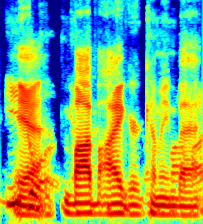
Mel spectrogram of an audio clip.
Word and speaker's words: Iger: Is it really even with Iger? Did I say his name right? Igor. Yeah, Bob Iger coming back. Iger being back with BC Bob Chapek gone.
